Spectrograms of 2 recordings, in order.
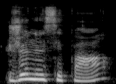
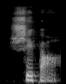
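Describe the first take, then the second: First: All four syllables are said in full. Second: Je fuses into sh, leaving two syllables.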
